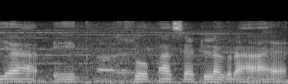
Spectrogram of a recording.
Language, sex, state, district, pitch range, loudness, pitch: Hindi, male, Madhya Pradesh, Katni, 115-125 Hz, -17 LUFS, 120 Hz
